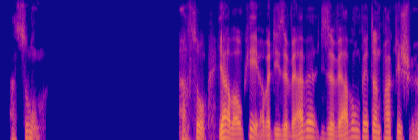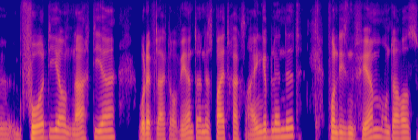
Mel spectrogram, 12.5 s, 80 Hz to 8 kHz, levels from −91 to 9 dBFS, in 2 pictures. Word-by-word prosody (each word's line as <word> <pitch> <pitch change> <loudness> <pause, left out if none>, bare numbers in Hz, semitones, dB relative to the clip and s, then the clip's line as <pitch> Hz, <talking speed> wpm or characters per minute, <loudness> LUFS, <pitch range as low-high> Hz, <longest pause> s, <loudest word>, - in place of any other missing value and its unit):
Ach 105 - -10
so. 130 +2 -7 2.0
Ach - - -5
so. - - -1 0.2
Ja, 135 +2 +6
aber 110 -3 +3
okay, 105 -3 -2
aber 95 0 0
diese 100 -3 -3
Werbe 140 +11 +2
diese 110 -4 -2
Werbung 145 +11 +1
wird 145 -1 -1
dann 135 -2 +1
praktisch, 125 -1 -3
äh, 110 -5 -8 0.2
vor 130 +3 +5
dir 145 0 0
und 120 -5 -2
nach 105 +4 +1
dir 145 +1 +1 0.3
oder 115 0 +5
vielleicht 105 -1 -3
auch 95 -2 -7
während 125 +7 0
deines 130 -2 -1
Beitrags 120 -2 0
eingeblendet 145 - 0 0.4
von 130 -2 +3
diesen 115 -2 -1
Firmen, 135 +10 +1
und 130 -3 -5
daraus 125 0 0
125 Hz, 160 wpm, -25 LUFS, 110-140 Hz, 2.0 s, Ja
